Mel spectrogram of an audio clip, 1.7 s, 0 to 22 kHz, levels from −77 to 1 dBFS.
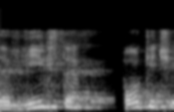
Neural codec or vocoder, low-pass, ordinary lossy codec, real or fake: none; 7.2 kHz; AAC, 64 kbps; real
